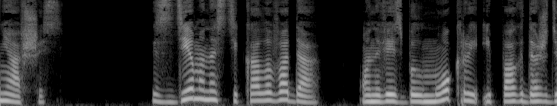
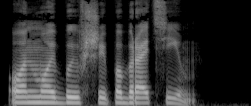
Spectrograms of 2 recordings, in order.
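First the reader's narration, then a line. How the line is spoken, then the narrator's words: Gloomy. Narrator (Russian): мрачно сказал Велитар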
